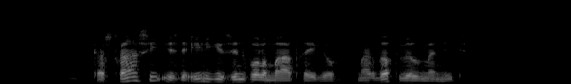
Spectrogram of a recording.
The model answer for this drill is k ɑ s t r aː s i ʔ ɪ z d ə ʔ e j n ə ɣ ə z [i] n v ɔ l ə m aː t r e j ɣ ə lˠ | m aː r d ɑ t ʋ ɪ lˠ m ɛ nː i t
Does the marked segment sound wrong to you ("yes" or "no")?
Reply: yes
